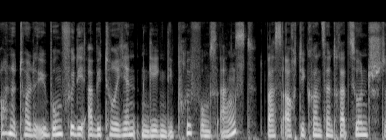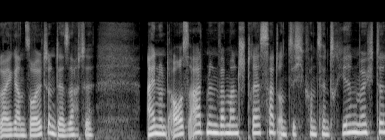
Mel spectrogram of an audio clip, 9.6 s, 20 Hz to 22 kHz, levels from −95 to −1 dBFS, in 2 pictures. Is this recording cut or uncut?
uncut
